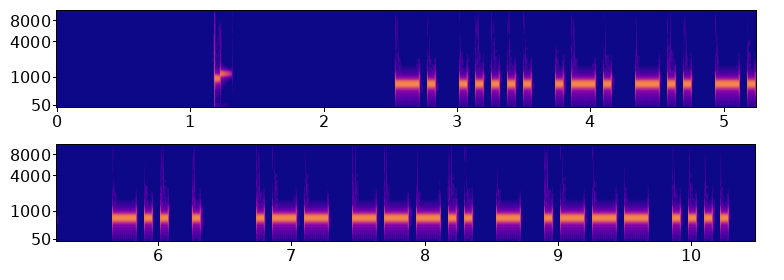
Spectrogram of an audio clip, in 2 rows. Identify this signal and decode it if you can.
Morse code, heard as a keyed tone, about 20 wpm, 700 Hz. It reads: N5RDN DE W8TJH
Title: USA Callsign DE Callsign - 5 Characters - 20wpm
